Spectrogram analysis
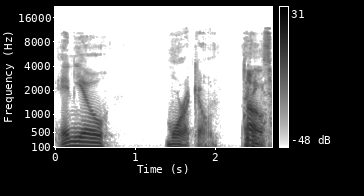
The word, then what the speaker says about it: Ennio Morricone: But there's a single track on I don't even remember how to pronounce the composer's name. Ennio Morricone. I think is how you say it. Ennio Morricone. Ennio Morricone.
